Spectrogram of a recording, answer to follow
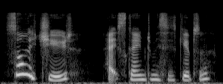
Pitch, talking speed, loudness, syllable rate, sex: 270 Hz, 105 wpm, -22 LUFS, 5.9 syllables/s, female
